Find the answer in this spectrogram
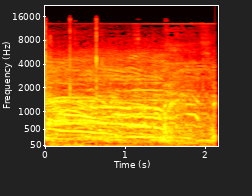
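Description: A small crowd of football spectators shouting and cheering, several voices holding long calls that slowly fall in pitch and ease off about a second and a half in.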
